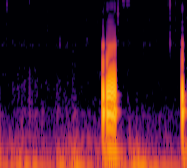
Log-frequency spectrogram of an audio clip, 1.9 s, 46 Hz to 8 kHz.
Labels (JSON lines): {"label": "biophony, stridulation", "recorder": "SoundTrap 300"}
